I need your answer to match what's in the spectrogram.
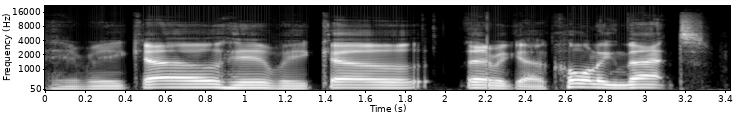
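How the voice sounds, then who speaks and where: Hosting a live guitar podcast by video call, a man from England with a Gloucestershire accent chats and jokes, often restarting, into a studio microphone. His medium-pitched voice is expressive and clean, a little slow, with no room sound.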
